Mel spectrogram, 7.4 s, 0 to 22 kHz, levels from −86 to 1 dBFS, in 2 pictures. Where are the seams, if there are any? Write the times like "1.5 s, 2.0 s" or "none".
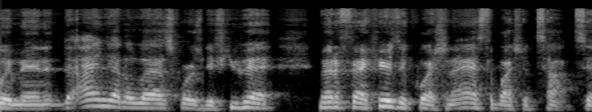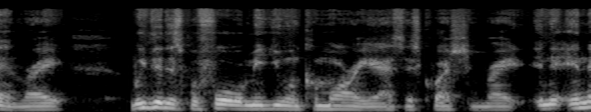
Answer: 1.3 s, 4.5 s

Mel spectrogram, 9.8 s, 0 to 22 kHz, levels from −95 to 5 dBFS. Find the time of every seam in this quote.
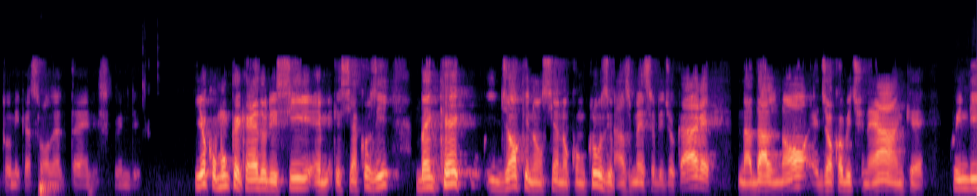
1.9 s, 3.3 s, 6.1 s

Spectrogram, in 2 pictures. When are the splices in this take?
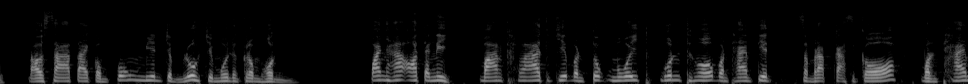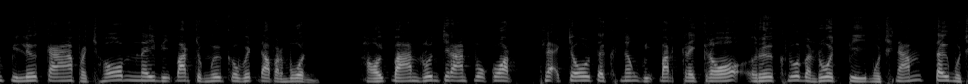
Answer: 18.1 s

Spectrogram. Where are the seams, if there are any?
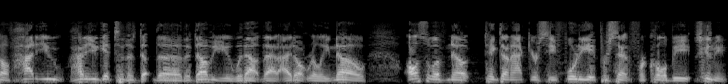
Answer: none

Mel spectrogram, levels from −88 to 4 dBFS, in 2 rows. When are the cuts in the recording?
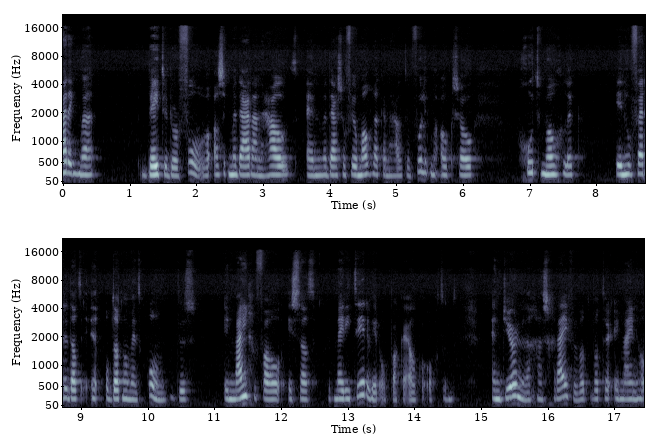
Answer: none

